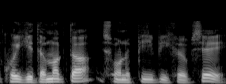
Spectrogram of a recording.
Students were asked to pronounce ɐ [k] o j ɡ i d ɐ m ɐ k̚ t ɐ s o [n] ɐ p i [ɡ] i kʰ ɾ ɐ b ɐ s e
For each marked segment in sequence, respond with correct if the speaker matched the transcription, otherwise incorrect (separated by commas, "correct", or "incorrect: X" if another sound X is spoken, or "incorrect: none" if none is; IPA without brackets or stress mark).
incorrect: kʰ, correct, incorrect: b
